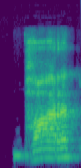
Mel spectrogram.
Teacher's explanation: भारत उच्चारण करना है तो यहाँ पे भा क्या है? महाप्राण ध्वनि है।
